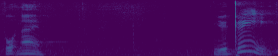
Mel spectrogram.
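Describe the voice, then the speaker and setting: A Scottish man hosting a comedy panel show, delivering dry, deadpan jokes in a TV studio. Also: on the high side, takes it slowly, heavy background noise. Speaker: host. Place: TV studio with audience. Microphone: lapel mic.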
